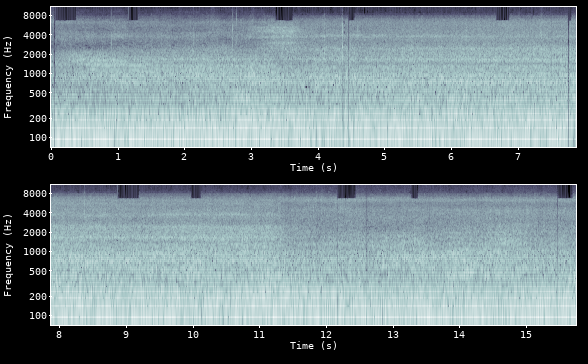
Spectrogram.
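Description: Steady low engine rumble of heavy vehicles and machinery on a ferry's vehicle deck, with an even noisy hiss over it and no breaks.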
